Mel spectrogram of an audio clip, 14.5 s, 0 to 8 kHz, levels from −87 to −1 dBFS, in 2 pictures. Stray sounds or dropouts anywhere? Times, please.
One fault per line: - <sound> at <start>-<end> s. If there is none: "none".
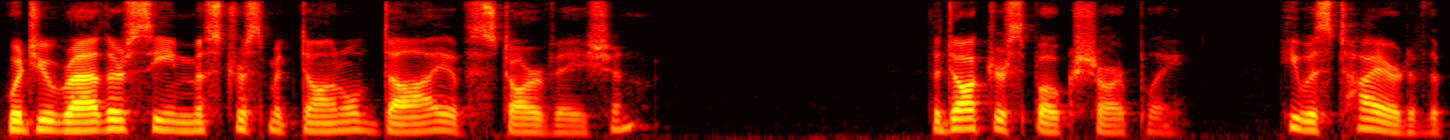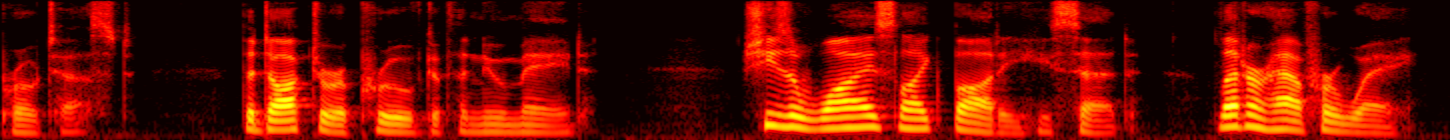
none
